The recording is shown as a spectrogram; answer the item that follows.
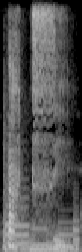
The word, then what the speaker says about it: táxi: Eu tenho a palavrinha eu pronuncio T A K S I táxi. Então eu tenho cinco fonemas.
